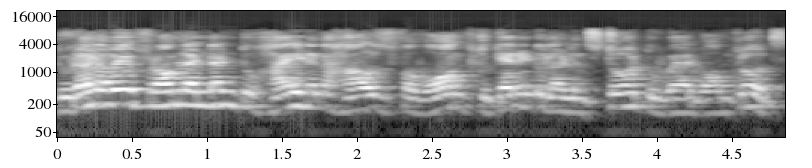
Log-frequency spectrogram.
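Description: A man with a high pitch speaks at a fairly quick pace in an animated tone, showing ordinary pitch variation, with audible room echo and a quiet background. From India. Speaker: online English teacher. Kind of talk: live online class with quiz. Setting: live online session. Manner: animated, code-switching Hindi and English. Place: home room.

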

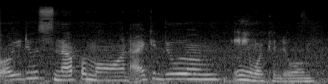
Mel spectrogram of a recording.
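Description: A woman at a moderate pace, with loud background noise around her. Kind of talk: casual vlog chat. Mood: cheerful, pleased. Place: bathroom.

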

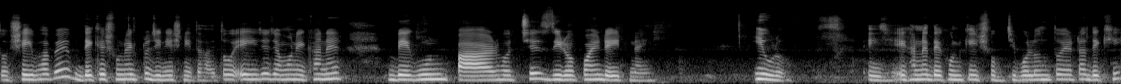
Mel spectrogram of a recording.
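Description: This woman's voice sits fairly high in pitch. It is an unremarkable speaking voice. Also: fairly even intonation. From West Bengal, India (Purba Bardhaman, near Nabadwip). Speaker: vlogger. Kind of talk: vlog narration. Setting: outdoors and in shops, on bus and tram.

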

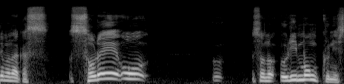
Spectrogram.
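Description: The man talks at a moderate pace in a dark, mellow tone. The sound is dry and close, with no echo. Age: 30s. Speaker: videographer and former musician. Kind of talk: casual chat.

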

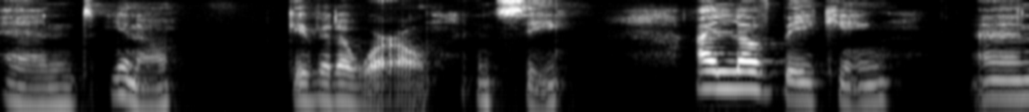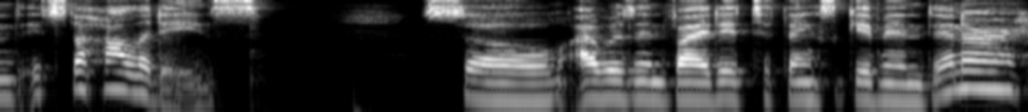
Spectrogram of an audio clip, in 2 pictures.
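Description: The voice has a dark, mellow tone and moves at a fairly slow pace, with long, frequent pauses. The background is quiet. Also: woman, very deep, low pitch for a woman. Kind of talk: tutorial. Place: kitchen. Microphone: camera far.

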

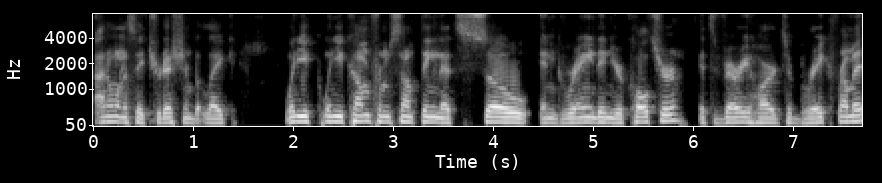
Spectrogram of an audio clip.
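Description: Against a quiet background, a man speaks at a moderate pace in a dark, mellow tone with fairly even intonation. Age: 40s. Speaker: video interview show host. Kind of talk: casual interview. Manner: halting, repeats words. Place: home room. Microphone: studio mic.

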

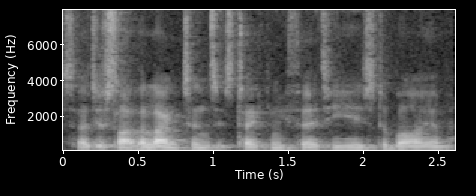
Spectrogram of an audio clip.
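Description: At a fairly quick pace, a man is talking. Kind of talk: casual vlog chat. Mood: relaxed, friendly. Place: home room. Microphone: phone near.

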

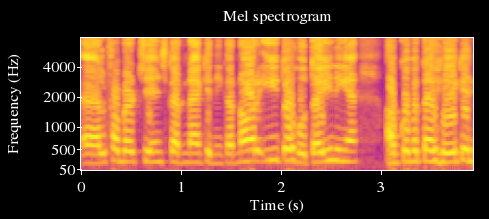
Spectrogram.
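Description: The sound is dry and close with no echo as a woman speaks at a moderate pace. Her voice has a dark, mellow tone and a fairly high pitch. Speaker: show host. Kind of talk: live show chat.

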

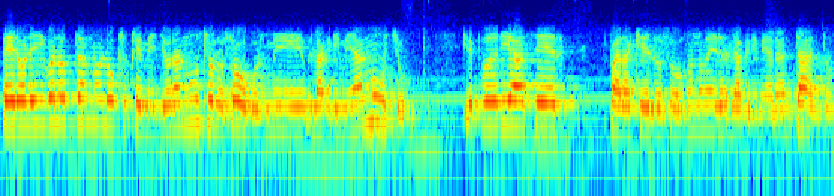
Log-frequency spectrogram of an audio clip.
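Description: A woman talks at a moderate pace with fairly even intonation, with noticeable background noise behind her. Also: fairly high pitch for a woman. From rural Guarne, Antioquia, Colombia. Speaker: caller. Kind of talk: call-in question. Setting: phone call.

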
